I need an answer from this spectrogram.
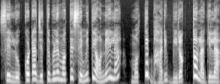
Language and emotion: Odia, disgusted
